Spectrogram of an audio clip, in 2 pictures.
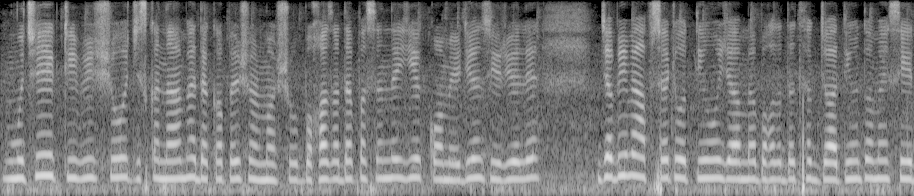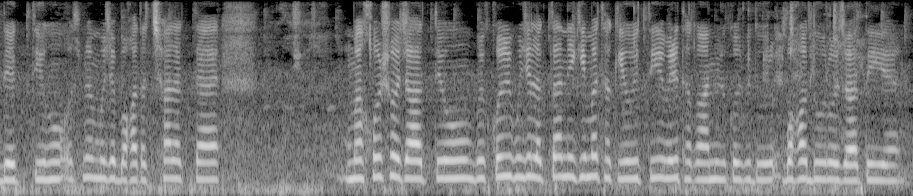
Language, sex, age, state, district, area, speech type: Urdu, female, 18-30, Uttar Pradesh, Shahjahanpur, urban, spontaneous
